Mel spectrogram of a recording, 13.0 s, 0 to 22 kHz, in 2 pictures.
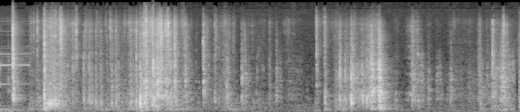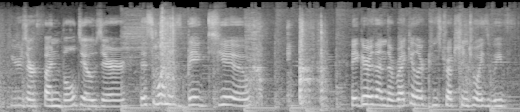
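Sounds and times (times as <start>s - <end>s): plastic toy trucks handled: 0.1s - 6.5s, 8.3s - 8.9s, 9.6s - 10.7s
plastic clicks and knocks: 0.2s - 6.5s.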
